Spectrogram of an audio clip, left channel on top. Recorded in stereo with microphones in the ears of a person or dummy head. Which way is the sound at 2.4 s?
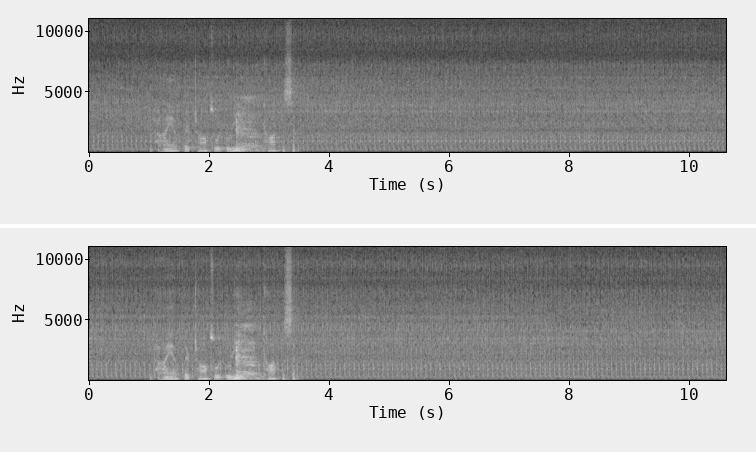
35° right (ahead or behind).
